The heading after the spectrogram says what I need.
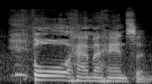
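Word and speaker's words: Thore Hammer Hansen: So yeah, the English pronounce it Thor Hammer Hansen.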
